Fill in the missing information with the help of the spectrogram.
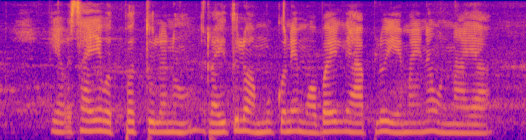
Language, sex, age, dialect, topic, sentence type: Telugu, female, 18-24, Utterandhra, agriculture, question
